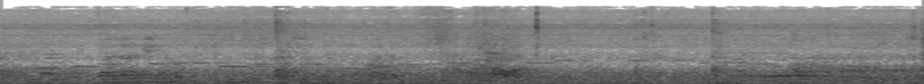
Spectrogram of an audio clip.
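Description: Background chatter of people talking in a café, faint and indistinct, over a steady low hum.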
